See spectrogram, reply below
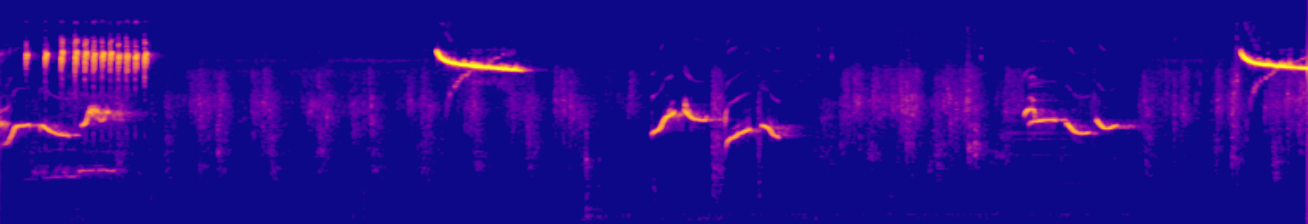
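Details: Female orange-headed thrush call used as a lure: long high whistles slurring downward, rapid buzzy trills, and warbled two-note phrases rising and falling, in separate bursts with quiet gaps between them.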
